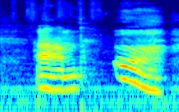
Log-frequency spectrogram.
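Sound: big yawn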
